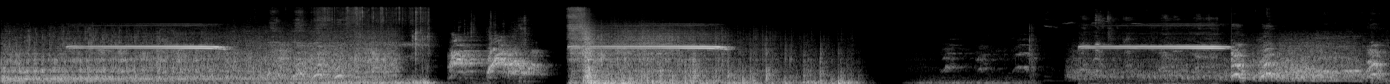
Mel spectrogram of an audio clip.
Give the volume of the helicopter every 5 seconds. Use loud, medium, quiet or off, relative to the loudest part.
loud, off, medium.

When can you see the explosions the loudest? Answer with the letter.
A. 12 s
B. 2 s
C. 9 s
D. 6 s
D.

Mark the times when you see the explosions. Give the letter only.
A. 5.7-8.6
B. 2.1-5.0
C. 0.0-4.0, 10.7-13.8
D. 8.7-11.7
A.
